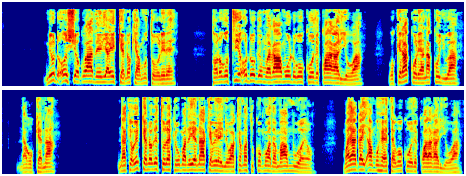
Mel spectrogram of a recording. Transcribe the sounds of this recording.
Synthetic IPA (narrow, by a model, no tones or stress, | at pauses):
neondoːɕjɔɡoɣaðeeɾiaɣekɛnɔkeamotoɾeɾɛ | tɔdoɣotieondoːŋɡemwɛɣaɣamoːndoɣokoðekwaɾaɣaɾiowa | ɣokeɾakoɾeanakoɲwa | naɣokɛna | nakeɔɣekɛnɔɣetoɾɛkeɾomaneiɾɛnakɛweɾainewakɛmatukomɔðɛmamuɔjɔ | maɾeaɡaiʔamoɦɛtɛɣokoːðekwaɾaɣaɾiowa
